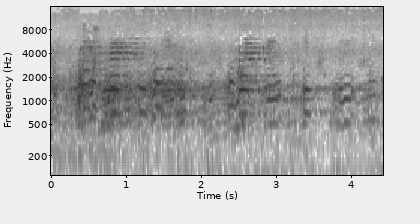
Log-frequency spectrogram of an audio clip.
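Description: A flock of geese honking over and over, many short calls overlapping, thickest in the first couple of seconds: the birds are agitated.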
